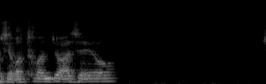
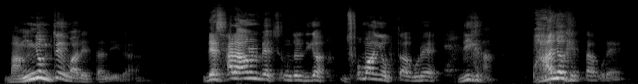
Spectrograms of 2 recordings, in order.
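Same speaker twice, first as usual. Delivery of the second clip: higher, louder indignant scolding; louder, higher protest in God's voice; God's hurt rebuke; 6 semitones higher, 9 dB louder than usual. Acted. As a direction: rebuke them like a wounded father. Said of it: "하나님 평가합니다".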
